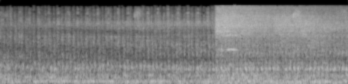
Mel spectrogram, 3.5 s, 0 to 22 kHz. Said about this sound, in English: July the 13th, 1935. Towards evening, Bond's lorry came lumbering to the Rock Holes.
